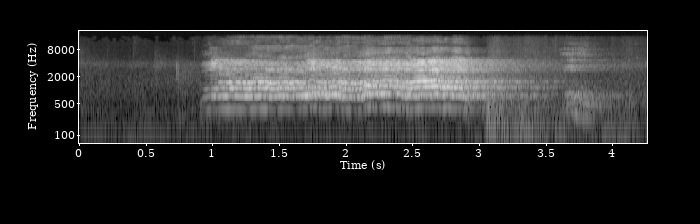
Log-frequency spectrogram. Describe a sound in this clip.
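A young man yells while jumping.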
